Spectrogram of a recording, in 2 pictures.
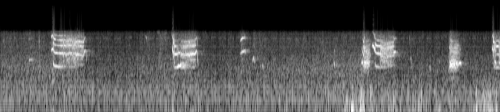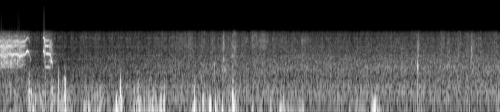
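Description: Rabbit hound baying on a rabbit's track: a string of drawn-out bawls, about seven of them, in the first eleven seconds. After that there are only scattered low thumps.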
